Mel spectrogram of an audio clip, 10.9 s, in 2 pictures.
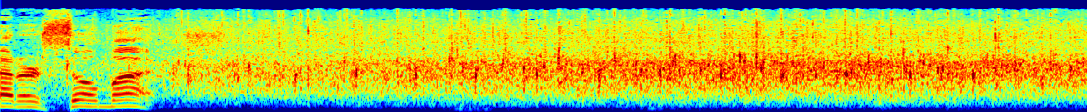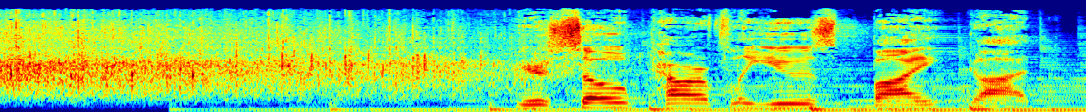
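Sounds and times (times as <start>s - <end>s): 
speech: 0.0s - 0.9s, 8.0s - 10.7s
audience applause for church volunteers: 0.0s - 8.7s.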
